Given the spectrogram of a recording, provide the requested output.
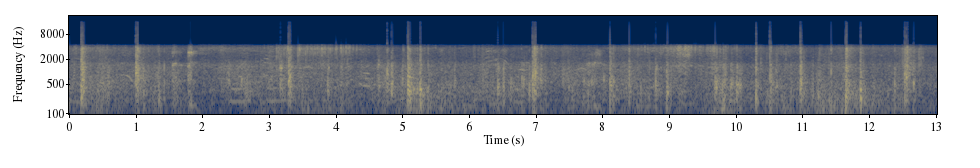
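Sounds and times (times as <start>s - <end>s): distant fireworks: 0.0s - 13.0s
firework bangs and pops: 0.0s - 13.0s.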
